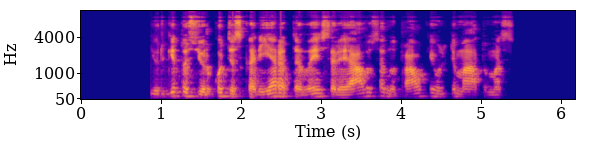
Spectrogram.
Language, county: Lithuanian, Tauragė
